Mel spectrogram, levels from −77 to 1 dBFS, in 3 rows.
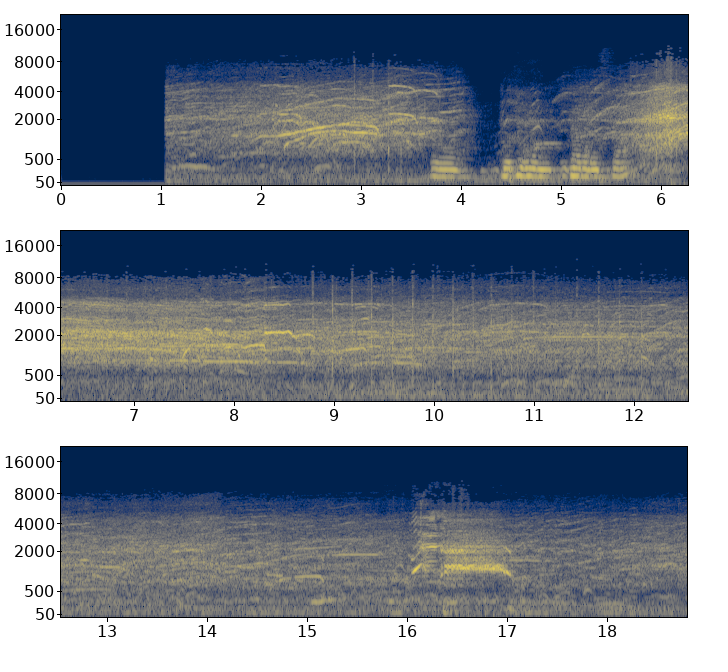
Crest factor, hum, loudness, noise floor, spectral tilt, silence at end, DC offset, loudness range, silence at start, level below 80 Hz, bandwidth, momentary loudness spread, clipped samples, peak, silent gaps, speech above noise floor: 16 dB; none; -15 LUFS; -82 dBFS; -3.5 dB/octave; 0 s; 0.2%; 9 LU; 1.05 s; -42 dBFS; 11.5 kHz; 14 LU; under 0.1%; 0 dBFS; none; 62 dB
